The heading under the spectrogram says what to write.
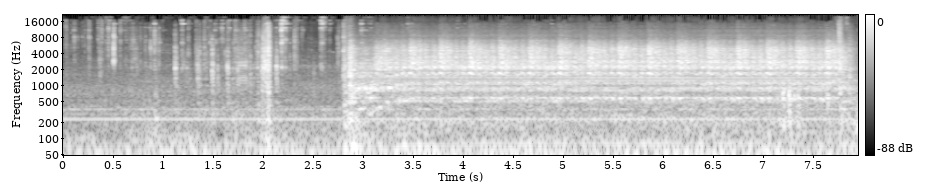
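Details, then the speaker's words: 1980 El Camino, carbureted before an EFI swap, that had been running well then suddenly quit: keys jingle, starter grinds steadily about three turns a second for five seconds, engine never catches; crank no start, cause not identified. "As you can hear, it don't want to start. It was running amazing."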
